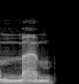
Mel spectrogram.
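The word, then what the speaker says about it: madam: Королеву мадам, произносится мэм.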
